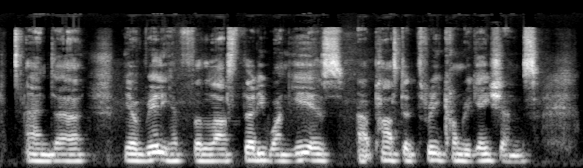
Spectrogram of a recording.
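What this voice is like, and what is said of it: English accent. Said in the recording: “Grew up in England, as you can probably tell from my accent. People always confuse me, think I'm from East Texas.”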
